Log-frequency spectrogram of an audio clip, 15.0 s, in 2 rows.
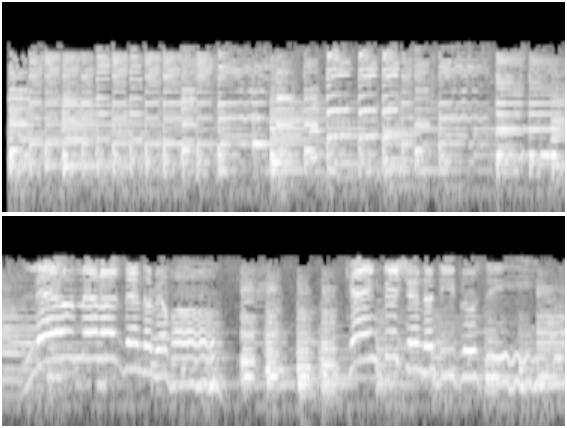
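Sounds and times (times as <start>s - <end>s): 
blues music: 0.1s - 15.0s.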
